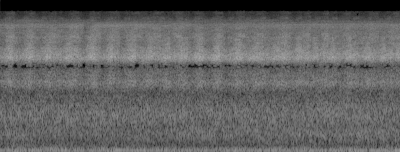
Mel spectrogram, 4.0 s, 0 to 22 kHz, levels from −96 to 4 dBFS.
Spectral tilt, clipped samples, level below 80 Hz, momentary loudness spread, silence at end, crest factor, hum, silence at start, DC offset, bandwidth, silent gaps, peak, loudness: 1.5 dB/octave; under 0.1%; -48 dBFS; 1 LU; 0 s; 14 dB; none; 0 s; under 0.1%; 16.5 kHz; none; -12 dBFS; -24 LUFS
